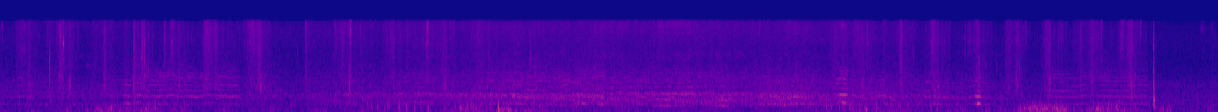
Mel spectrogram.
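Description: Honeybees buzzing in flight around their hives on a cleansing flight, many bees passing close with wavering, rising and falling buzz tones, and with frequent short clicks. The buzzing drops off about a second before the end.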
